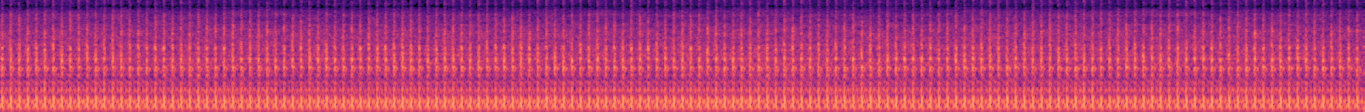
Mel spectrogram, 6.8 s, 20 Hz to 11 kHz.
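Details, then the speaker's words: Polaris RZR 900 fuel-injected twin at idle, plugs cleaned and regapped to 0.030 in: loud, lumpy, uneven chugging about three beats per second, popping back through the intake; misfire, owner suspects a valve not closing, later traced to a broken camshaft. "Well, that don't sound good. As you guys can see there, it's clearly blowing something out of the carburetor here. So I don't think one of the valves is closing all the way."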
